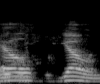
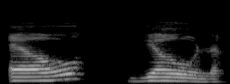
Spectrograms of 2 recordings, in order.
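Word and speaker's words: עליון: Well, Okay, the L is a syllable. The Y has the vowel next to it, the O vowel, and the final N. So it's El Yon. wow. Elyon. See it? And it ends in an N.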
